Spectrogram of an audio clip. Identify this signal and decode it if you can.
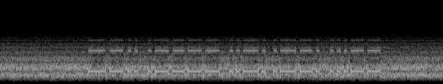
Morse code, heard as a keyed tone, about 35 wpm, 620 Hz, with radio static and a narrow filter. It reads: Z1FP3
